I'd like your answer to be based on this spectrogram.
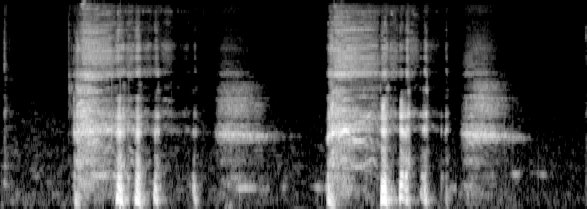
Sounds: Laughter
